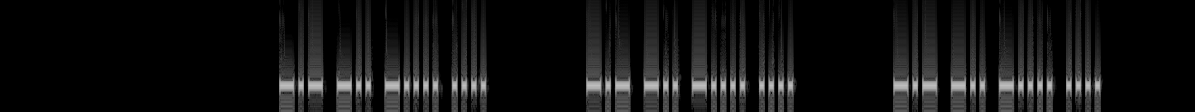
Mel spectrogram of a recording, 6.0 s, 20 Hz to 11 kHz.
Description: Morse code, heard as a keyed tone, about 50 wpm, 700 Hz. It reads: KD6H KD6H KD6H
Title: USA Call Signs - 4 Characters - Repeated 3x - 50wpm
